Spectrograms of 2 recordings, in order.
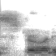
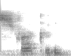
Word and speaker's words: Strachan: It ain't Strawn, it's Strachan.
